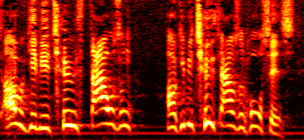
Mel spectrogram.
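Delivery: mock them with a scornful offer. Assyrian envoy mocking Judah's weak army, in a sneering voice. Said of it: "This mocking voice".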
